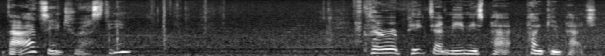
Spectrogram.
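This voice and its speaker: Slow, swooping woman reading to children. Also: fairly low pitch, animated, warm tone, a little hiss or hum. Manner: exclaims and comments encouragingly, drawing out key words. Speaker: children's read-aloud storyteller. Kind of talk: expressive picture-book reading with friendly asides to young listeners.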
